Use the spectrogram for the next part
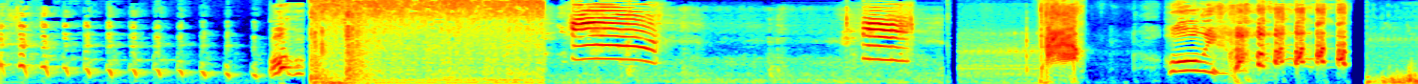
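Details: Domestic cat calling indoors: a run of short rapid descending mews, then loud arched meows with rich harmonics, some quickly repeated in bursts, broken by bursts of broadband noise and short edits.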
